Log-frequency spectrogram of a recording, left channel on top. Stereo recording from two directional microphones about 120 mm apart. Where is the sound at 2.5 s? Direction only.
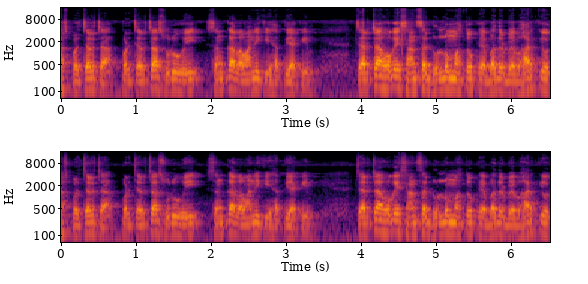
45° left (ahead or behind).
